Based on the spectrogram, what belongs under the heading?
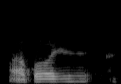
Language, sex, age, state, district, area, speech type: Malayalam, male, 18-30, Kerala, Palakkad, rural, conversation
